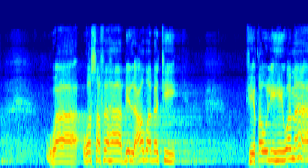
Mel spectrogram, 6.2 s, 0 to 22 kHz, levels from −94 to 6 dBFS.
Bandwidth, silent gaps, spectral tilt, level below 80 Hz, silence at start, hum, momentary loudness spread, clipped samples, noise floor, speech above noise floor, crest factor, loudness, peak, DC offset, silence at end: 11.5 kHz; none; -6.5 dB/octave; -60 dBFS; 0 s; none; 10 LU; under 0.1%; -50 dBFS; 30 dB; 12 dB; -21 LUFS; -12 dBFS; under 0.1%; 0 s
